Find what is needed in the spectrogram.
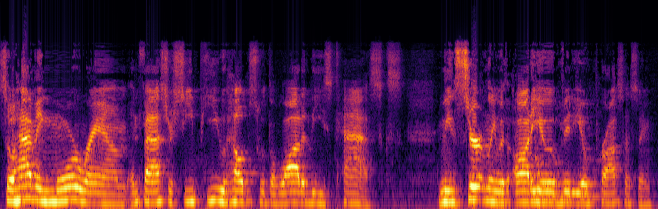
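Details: Adult male speaker; typical speech.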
